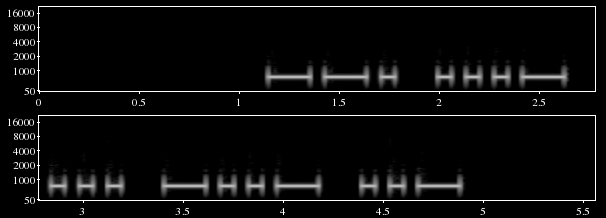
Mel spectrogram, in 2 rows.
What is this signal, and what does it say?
Morse code, heard as a keyed tone, about 17 wpm, 700 Hz. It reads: GVSXU
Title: Code Groups - 5 Letters - 17wpm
